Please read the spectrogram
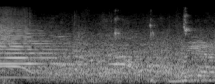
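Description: Basketball dribbled on a hardwood arena court, several short knocks in the second half, with brief high squeaks over the arena crowd's murmur.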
